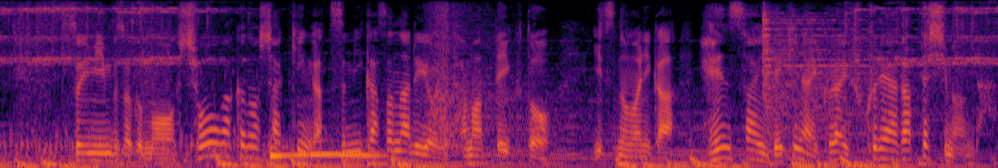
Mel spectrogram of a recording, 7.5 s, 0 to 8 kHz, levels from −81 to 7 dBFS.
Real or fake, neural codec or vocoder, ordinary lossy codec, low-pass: real; none; none; none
